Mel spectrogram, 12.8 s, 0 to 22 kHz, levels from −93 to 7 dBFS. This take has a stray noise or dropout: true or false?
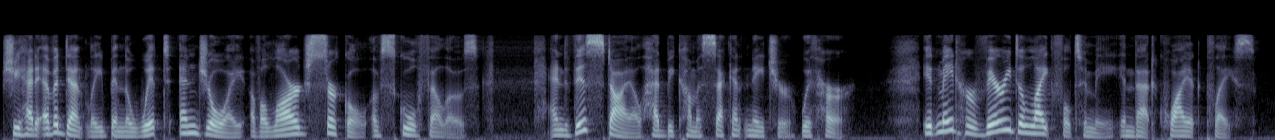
false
